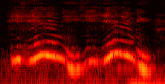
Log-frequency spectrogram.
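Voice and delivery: high-pitched mocking imitation of her complaint; mock victim wail. Mimicking the girl's false complaint.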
